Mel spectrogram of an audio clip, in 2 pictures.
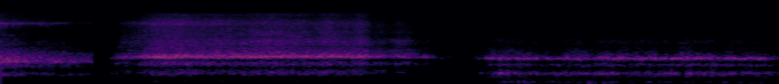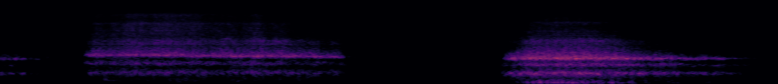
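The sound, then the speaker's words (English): Slow breaths during a guided breathing exercise: four long, airy, hissing breaths, each lasting a few seconds, separated by short silent pauses, with no talking. “And breathing, you start with an exhale. So you go,”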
